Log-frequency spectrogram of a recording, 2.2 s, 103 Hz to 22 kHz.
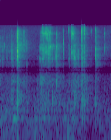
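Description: An 18 mm metal socket being fitted onto and turned on the hex retaining nut of a plastic data logger enclosure: a sharp click, then a run of quick, irregular metallic clicks and rattles.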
